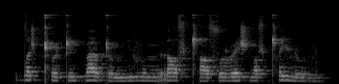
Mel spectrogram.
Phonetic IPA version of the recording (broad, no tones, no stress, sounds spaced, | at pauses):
dˤ ə ʃ ʈʰ o ʈ i b a ʈ o ŋ i v o ŋ r a sˤ ʈʰ ɛ sˤ u ɭ ɛ ʃ ɳ ʌ sˤ ʈʰ i ɳ u v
